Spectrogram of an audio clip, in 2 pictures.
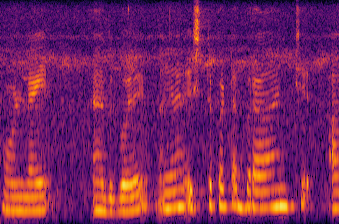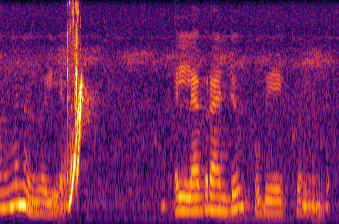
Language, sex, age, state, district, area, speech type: Malayalam, female, 45-60, Kerala, Kozhikode, rural, spontaneous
